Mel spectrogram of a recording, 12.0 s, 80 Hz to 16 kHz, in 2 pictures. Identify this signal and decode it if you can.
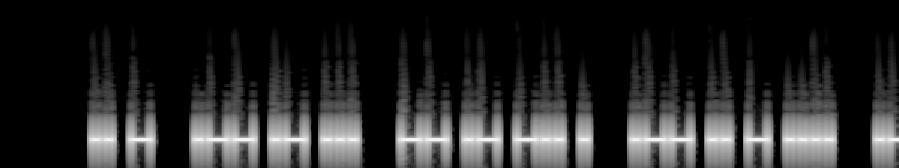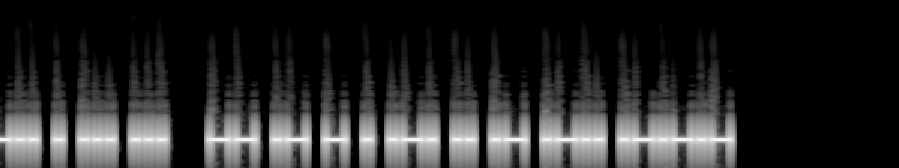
Morse code, heard as a keyed tone, about 28 wpm, 700 Hz. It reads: IT WAS MADE WITH LESS MATERIAL.
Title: Sentences from Top 1000 Words - Review Part 5 - 28wpm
